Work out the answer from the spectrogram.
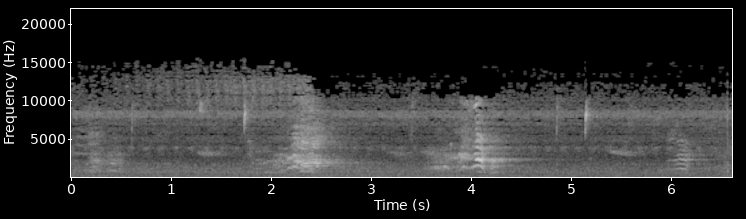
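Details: Great green macaws at Grand View Estates: two harsh, raspy squawks, the second louder and sharper, rising out of steady background hiss with quiet gaps between.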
